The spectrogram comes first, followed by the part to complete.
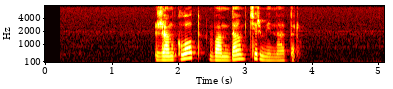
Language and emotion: Russian, neutral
